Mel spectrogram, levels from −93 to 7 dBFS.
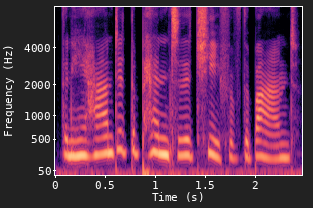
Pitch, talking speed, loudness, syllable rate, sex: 240 Hz, 265 wpm, -14 LUFS, 5.2 syllables/s, female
